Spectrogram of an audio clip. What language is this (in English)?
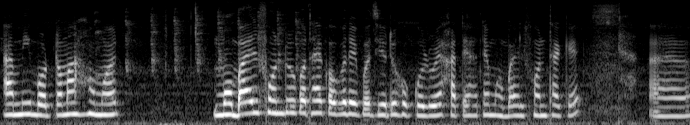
Assamese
